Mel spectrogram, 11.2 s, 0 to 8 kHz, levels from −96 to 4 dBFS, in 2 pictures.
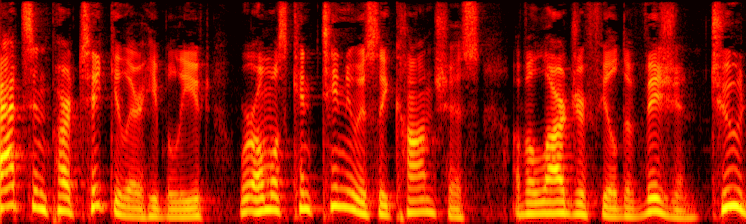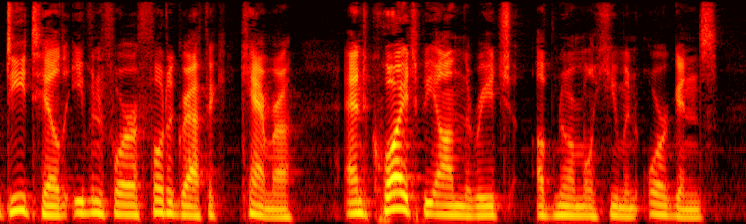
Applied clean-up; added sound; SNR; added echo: none; none; none; none.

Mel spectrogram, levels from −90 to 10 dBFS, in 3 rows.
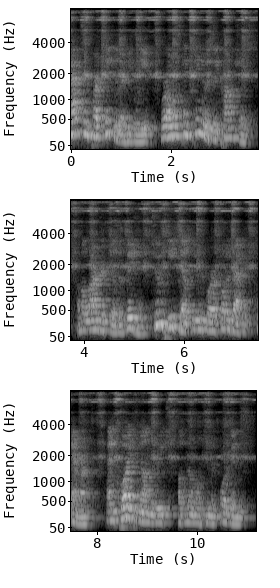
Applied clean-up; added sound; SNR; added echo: none; Bell; 12 dB; reverberation time 0.7 s.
